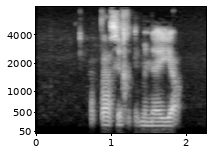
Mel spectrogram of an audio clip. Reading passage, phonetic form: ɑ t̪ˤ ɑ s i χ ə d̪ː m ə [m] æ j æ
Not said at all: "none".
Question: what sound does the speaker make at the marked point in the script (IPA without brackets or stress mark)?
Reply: n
